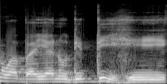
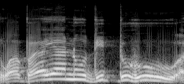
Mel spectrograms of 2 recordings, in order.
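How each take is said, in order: First: The last word ends with an i vowel. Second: The last word ends with a u vowel. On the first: The speaker calls it right. "mestinya kan" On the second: The speaker calls it wrong. "kepleset lagi ya, sabkulisan lagi"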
